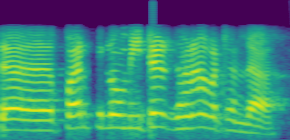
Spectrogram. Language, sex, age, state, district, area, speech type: Sindhi, female, 60+, Uttar Pradesh, Lucknow, rural, conversation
